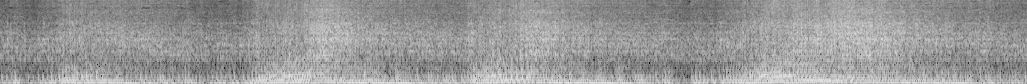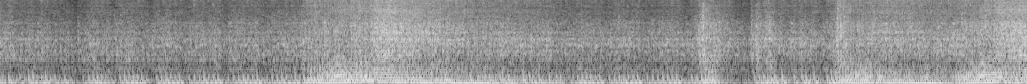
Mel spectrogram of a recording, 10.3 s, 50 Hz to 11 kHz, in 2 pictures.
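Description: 1991 Kawasaki ZXR400's inline-four engine being revved in several throttle blips, its pitch rising and falling over about a second each time, between spells of fast idle. The bike has stood unstarted for about a month and needs warming up; the owner hopes a good run will sort out how it runs rather than a carb strip.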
